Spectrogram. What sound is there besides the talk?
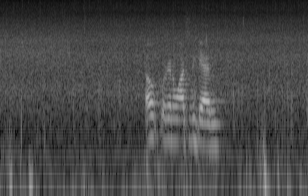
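rain falling on a disc golf course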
